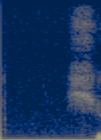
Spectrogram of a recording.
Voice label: "shuu", East Cree syllabics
